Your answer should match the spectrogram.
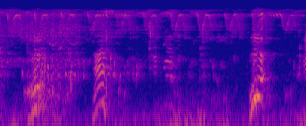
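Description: A man's short rising calls to a pair of plough oxen, three of them, the last and loudest near the end, with high chirping, likely birds, throughout.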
